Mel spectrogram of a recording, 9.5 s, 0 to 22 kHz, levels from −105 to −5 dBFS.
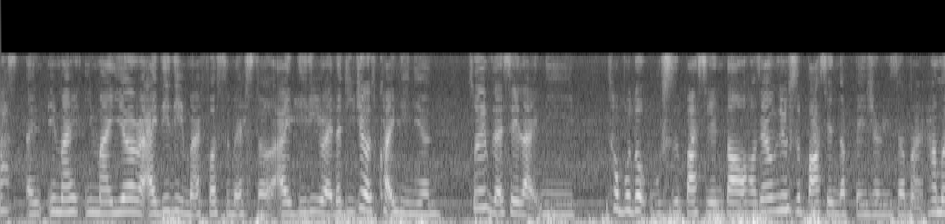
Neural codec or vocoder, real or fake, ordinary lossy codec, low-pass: none; real; none; none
